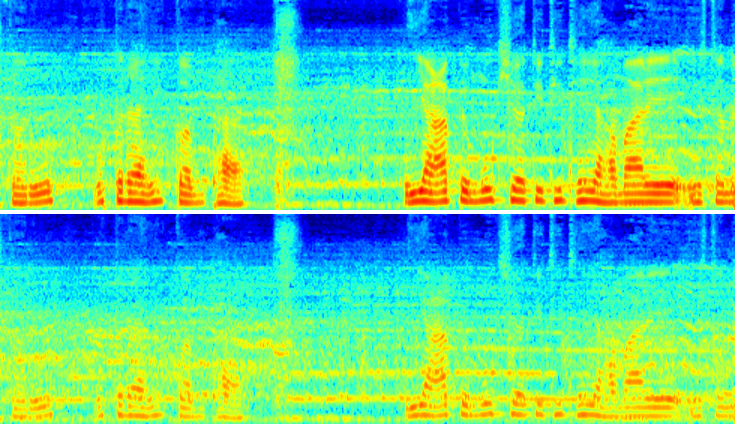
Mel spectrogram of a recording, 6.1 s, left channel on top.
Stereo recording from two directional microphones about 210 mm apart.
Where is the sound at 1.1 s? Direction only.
40° left (ahead or behind).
